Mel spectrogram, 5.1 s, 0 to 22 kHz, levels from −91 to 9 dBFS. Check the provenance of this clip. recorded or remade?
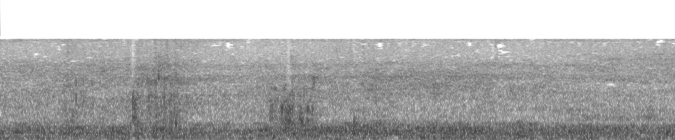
recorded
